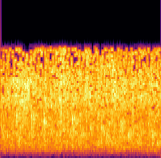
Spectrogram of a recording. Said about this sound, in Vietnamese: Ai là người từ miền Bắc vào giơ tay. Đấy, lạy Chúa tôi. Rồi, xin một tràng pháo tay để chào mừng tất cả những anh chị em đó.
